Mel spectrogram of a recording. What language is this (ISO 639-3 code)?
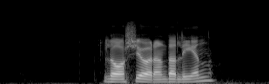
swe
